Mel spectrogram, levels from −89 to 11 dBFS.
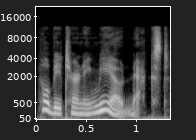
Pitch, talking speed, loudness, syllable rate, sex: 185 Hz, 270 wpm, -16 LUFS, 5.3 syllables/s, female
